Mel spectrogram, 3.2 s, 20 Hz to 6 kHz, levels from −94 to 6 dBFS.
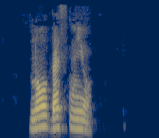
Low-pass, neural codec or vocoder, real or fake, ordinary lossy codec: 5.4 kHz; none; real; MP3, 32 kbps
